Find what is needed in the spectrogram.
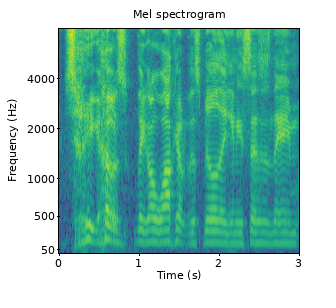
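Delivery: ordinary talk, nothing marked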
